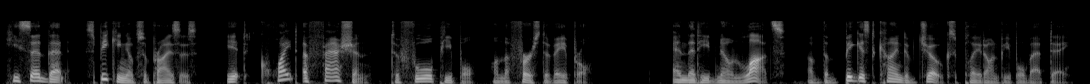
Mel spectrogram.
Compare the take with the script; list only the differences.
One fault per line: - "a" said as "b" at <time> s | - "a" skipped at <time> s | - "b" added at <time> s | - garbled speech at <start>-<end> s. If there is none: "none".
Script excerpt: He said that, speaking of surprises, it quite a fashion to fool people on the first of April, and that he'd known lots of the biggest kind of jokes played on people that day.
none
